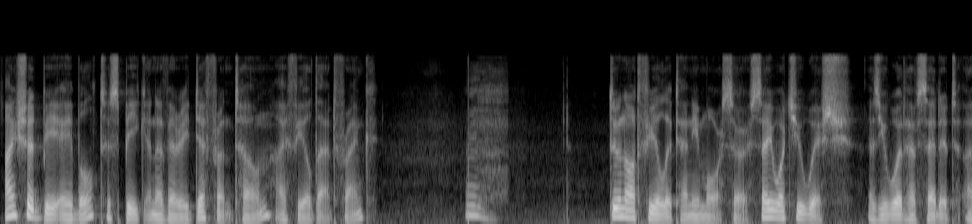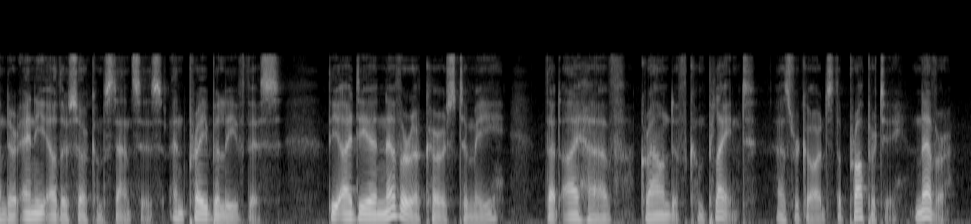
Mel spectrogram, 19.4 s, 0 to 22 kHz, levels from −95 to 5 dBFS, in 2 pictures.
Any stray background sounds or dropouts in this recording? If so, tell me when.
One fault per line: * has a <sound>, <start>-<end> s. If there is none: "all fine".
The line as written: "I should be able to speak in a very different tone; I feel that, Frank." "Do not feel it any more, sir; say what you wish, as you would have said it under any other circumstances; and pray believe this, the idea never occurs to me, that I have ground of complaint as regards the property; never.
* has a sigh, 4.6-5.1 s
